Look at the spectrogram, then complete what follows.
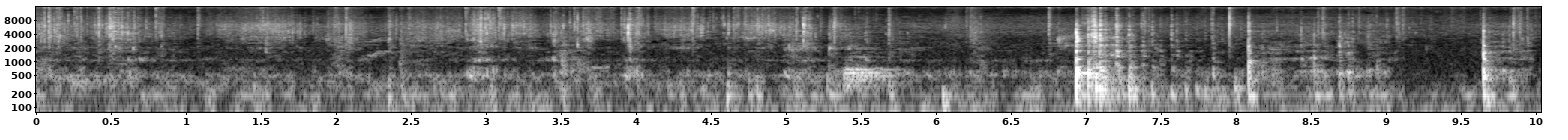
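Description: Soaked rice being tipped from an aluminium bowl into a pot of boiling water, with a splashing hiss. Then scattered clinks of the metal bowl and pot, with one louder clank about seven seconds in.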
